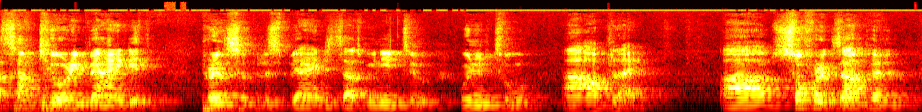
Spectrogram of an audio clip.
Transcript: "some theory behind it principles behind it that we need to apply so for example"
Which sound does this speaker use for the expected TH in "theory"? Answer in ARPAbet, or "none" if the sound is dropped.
T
